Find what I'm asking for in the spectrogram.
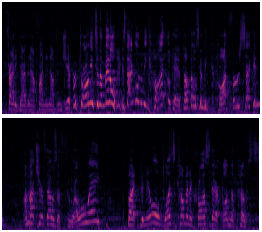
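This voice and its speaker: A man calling a video game football match play by play, casual and excitable, his voice jumping up on big plays. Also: sits high. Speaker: play-by-play commentator. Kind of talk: esports football commentary.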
